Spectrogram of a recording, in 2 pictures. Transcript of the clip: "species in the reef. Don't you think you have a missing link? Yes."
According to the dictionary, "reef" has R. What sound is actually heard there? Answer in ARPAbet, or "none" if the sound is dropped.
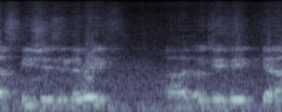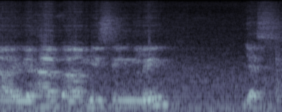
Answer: R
